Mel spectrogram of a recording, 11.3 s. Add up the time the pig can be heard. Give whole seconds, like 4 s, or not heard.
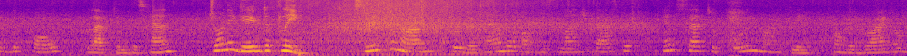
not heard.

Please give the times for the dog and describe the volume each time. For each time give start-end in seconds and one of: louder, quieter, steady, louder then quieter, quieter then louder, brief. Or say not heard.
not heard.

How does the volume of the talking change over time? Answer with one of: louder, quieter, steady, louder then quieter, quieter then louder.
louder then quieter.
